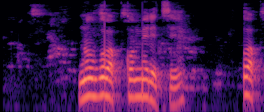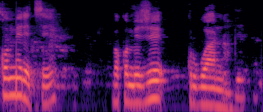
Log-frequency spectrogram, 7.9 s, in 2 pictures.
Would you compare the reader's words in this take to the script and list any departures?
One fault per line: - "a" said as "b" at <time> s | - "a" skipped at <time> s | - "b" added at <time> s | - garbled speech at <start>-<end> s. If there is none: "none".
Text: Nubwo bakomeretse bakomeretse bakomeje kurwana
none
